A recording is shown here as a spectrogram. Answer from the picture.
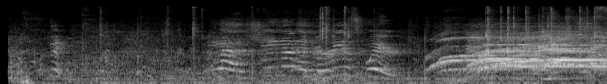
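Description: An audience of young people cheering and shouting. Scattered whoops come first, then many voices join in a loud, sustained high-pitched cheer from a little past the middle to the end.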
